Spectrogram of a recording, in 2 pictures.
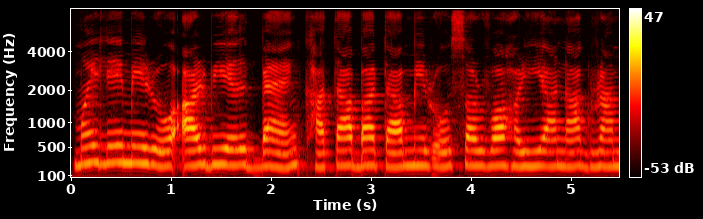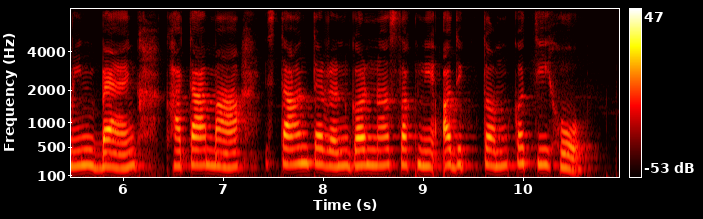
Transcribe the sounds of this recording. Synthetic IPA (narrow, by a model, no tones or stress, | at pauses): mʌjlemeɾoarbielbjaŋkʰːat̪abaʈʌmeɾosʌrwʌɦʌɾijanaɡraminbjaŋkʰːat̪amast̪ʰant̪ʌɾʌnɡʌrnʌsʌkneʔʌd̪ʱik̚t̪ʌmkʌt̪iho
